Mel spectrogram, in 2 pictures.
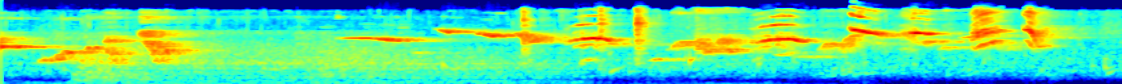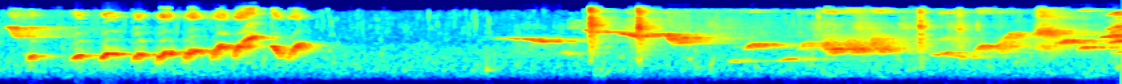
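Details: Masteran compilation of white-rumped shama song: low rumbling background at first, then quick sequences of clear whistled notes and trills, a short silence, and another energetic burst of mixed whistles and chirps.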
